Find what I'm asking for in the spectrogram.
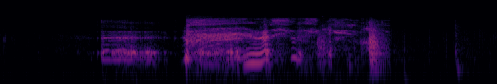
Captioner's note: gasps & coughs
